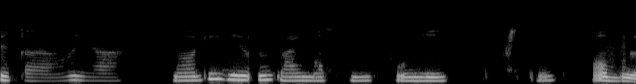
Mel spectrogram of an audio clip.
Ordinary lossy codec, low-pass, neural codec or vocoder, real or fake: none; 5.4 kHz; none; real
